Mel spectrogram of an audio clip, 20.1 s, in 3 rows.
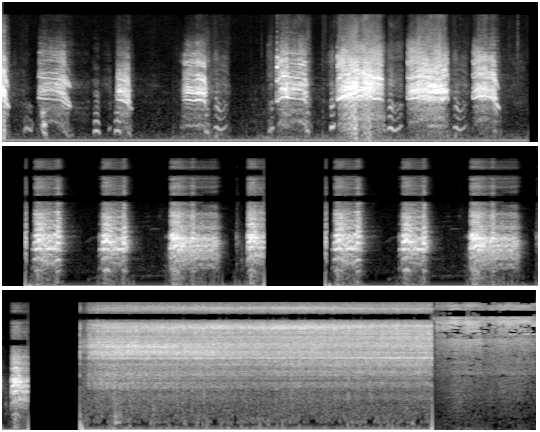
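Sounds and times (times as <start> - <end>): macaw squawking: 3.4 - 6.2, 7.0 - 10.0, 10.8 - 13.8.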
